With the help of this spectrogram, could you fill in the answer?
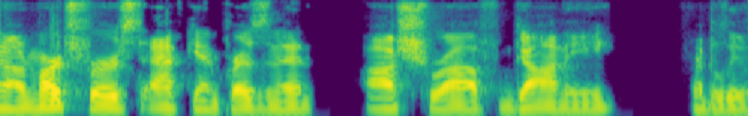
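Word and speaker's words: Ashraf Ghani: Taliban deal and on March 1st Afghan president Ashraf gani I believe it's how you pronounce it rejected the prisoner exchange saying quote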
